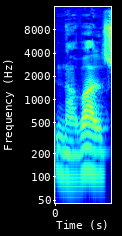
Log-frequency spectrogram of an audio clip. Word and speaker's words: Nabal: El, nombre, el nombre de, de Nabal, y varias ocasiones lo, he pronunciado incorrectamente, es Naval, solamente con una A.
